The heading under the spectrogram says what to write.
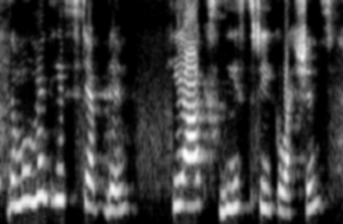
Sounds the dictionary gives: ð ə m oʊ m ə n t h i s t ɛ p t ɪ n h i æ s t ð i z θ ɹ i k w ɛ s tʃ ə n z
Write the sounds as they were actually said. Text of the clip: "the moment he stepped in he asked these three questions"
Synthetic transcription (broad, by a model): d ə m oʊ m ə n t h i s t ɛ p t ɪ n h i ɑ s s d i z t ɹ i k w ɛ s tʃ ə n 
